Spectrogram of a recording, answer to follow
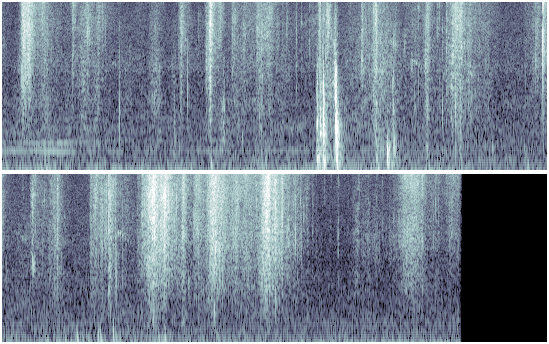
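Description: Footsteps crunching through dry leaves and brush while walking, with one louder knock a little over three seconds in.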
